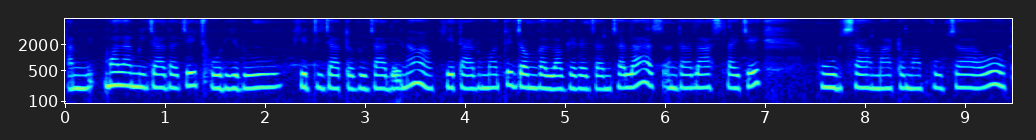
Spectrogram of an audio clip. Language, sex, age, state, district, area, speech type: Nepali, female, 18-30, West Bengal, Darjeeling, rural, spontaneous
